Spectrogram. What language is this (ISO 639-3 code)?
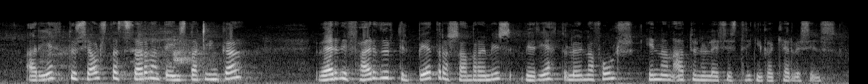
isl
